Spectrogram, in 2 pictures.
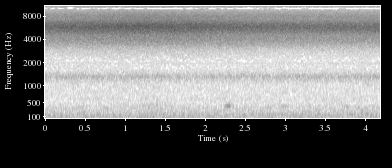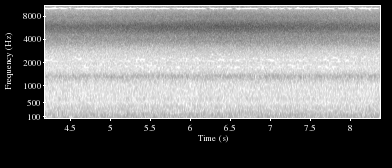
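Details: Cicada chorus recorded in summer, June 2021, in Rockville, Maryland, USA: an unbroken, steady high hiss of many insects droning together at even loudness, with a faint lower hum underneath.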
